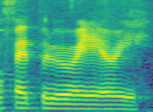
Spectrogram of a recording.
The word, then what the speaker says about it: February: One R is gone because when you pronounce two Rs together, perhaps almost back to back in a row, uh it's hard to do. So February, right? So people drop one R and just say February like that because there are two Rs here.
